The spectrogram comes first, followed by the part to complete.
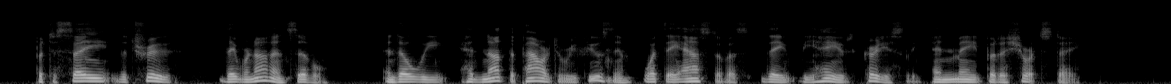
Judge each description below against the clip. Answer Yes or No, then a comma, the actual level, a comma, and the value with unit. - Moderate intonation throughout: Yes, average, 4.2 semitones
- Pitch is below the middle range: Yes, low, 115 Hz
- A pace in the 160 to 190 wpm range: Yes, average, 170 wpm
